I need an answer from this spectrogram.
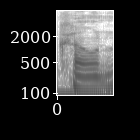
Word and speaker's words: Koan: and we do and I think it's pronounced cone right it's that looks like cone so I just want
